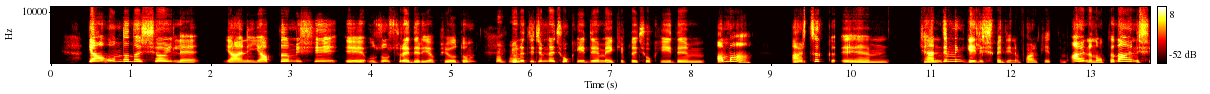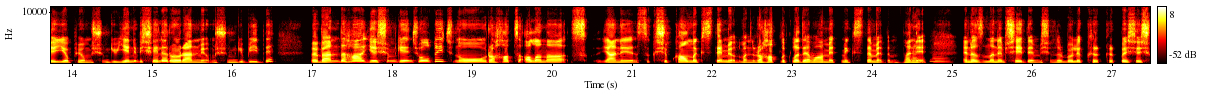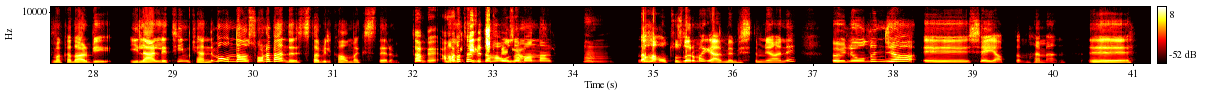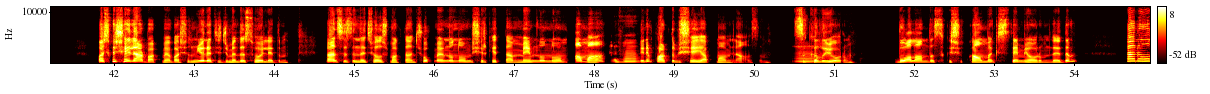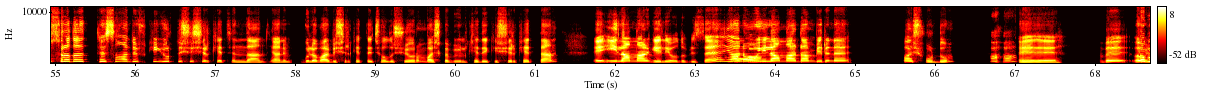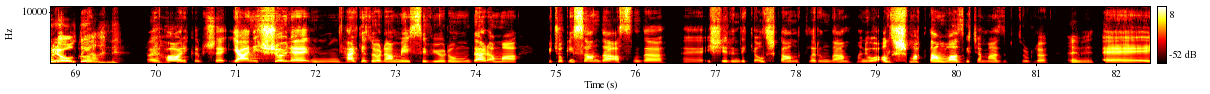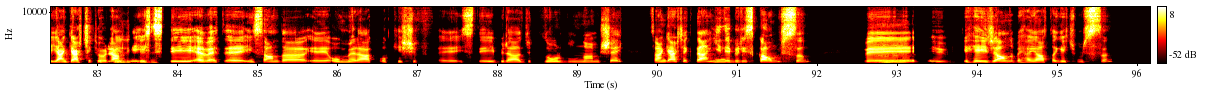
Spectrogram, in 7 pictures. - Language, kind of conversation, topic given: Turkish, podcast, İş değiştirmeye karar verirken seni en çok ne düşündürür?
- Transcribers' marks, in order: other background noise; laughing while speaking: "yani. Hı hı"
